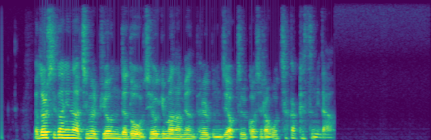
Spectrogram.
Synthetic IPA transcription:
jʌdʌɭɕ͈iɡaɲinat͡ɕimɯɭpiʌnɯnde̞dot͡ɕe̞uɡimanɦamjʌnpjʌɭmund͡ʑeʌp̚s͈ɯɭk͈ʌɕʰiɾaɡot͡ɕʰek͈akʰe̞s͈ɯmɲida

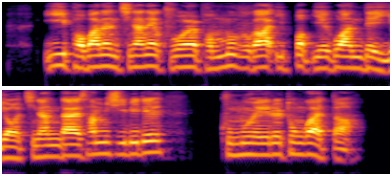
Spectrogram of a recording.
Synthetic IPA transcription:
ipʌbanɯnt͡ɕinane̞kuwʌɭpʌmːubuɡaʔip͈ʌb̚je̞ɡoɦande̞ijʌt͡ɕinandaɭsʰamɕʰibiɾiɭ | kuŋmuwe̞ɾɯɭtʰoŋɡwaɦe̞t̚t͈a̰

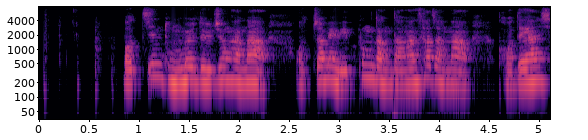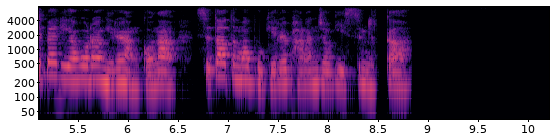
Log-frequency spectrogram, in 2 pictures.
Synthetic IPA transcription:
mʌt͡ɕ͈intoŋmuɭdɯɭd͡ʑuŋɦanaʌt͡ɕ͈ʌme̞ɥipʰɯŋdaŋdaŋɦansʰad͡ʑanakʌde̞ɦanɕʰibe̞ɾiaɸoɾaŋiɾɯɾank͈ʌnasʰɯdadɯmʌpoɡiɾɯɭpaɾand͡ʑʌɡiːs͈ɯmɲik͈a

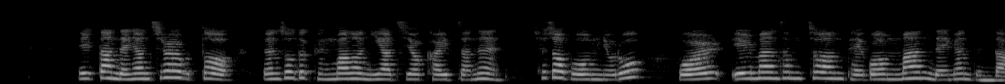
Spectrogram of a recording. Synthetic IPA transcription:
iɭt͈anːe̞ɲʌnt͡ɕʰiɾwʌɭbutʰʌ | jʌnsʰodɯk̚p͈e̞ŋmanwʌniat͡ɕijʌk͈ʰaip̚t͡ɕ͈anɯn | t͡ɕʰwe̞d͡ʑʌboʌmɲoɾo | wʌɾiɭmansʰamt͡ɕʰʌnpe̞ɡwʌnmanːe̞mjʌndwenda

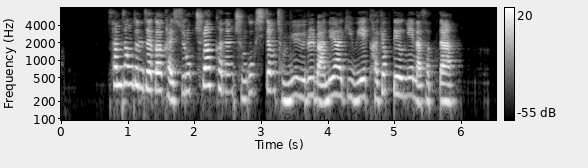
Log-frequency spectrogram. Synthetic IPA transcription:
sʰamsʰʌŋd͡ʑʌnd͡ʑaɡakaɭs͈uɾok̚t͡ɕʰuɾakʰanɯnt͡ɕuŋɡuk̚ɕ͈ʰid͡ʑaŋt͡ɕʌmɲujuɾɯɭmanwe̞ɦaɡiɥiɦe̞kaɡjʌk̚t͈e̞ɯŋe̞nasʰʌt̚t͈a

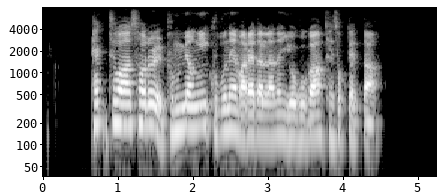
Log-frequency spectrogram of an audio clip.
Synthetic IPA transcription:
pʰe̞k̚tʰɯwasʰʌɾɯɭpumːjʌŋikubune̞maɾɦe̞daɭːanɯnjoɡuɡake̞sʰok̚t͈we̞t̚t͈a

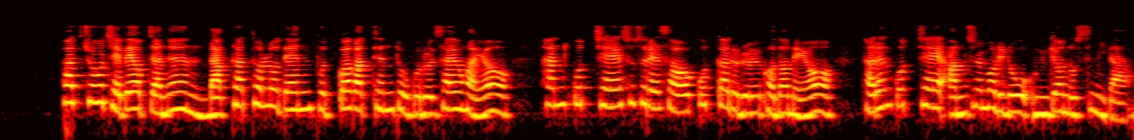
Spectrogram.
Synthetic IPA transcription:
ɸwat͡ɕʰot͡ɕe̞be̞ʌp̚t͡ɕ͈anɯnːak̚tʰatʰʌɭːodwe̞nput̚k͈waɡatʰɯntoɡuɾɯɭsʰajoŋɦajʌ | hank͈ot͡ɕʰe̞sʰusʰuɾe̞sʰʌk͈ot̚k͈aɾuɾɯɭkʌdʌnɦe̞jʌ | taɾɯnk͈ot͡ɕʰe̞ʔamsʰuɭmʌɾiɾoɯmɡjʌnos͈ɯmɲida

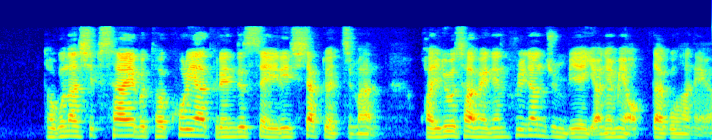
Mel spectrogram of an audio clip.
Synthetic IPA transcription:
tʌɡunaɕʰip̚s͈aiɭbutʰʌkʰoɾiakɯɾe̞ndɯs͈eiɾiɕʰid͡ʑak̚t͈we̞t̚t͡ɕ͈iman | kwaʎːosʰawe̞nɯnɸuʎːʌnd͡ʑumbie̞jʌɲʌmiʌ̰p̚t͈aɡoɦanɦe̞̰jo̰

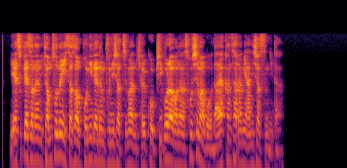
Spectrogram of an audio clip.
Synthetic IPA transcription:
je̞sʰu̥k͈e̞sʰʌnɯnkjʌmsʰone̞is͈ʌs̬ʰʌpoɲidwe̞nɯnpuɲiɕ̬ʰʌt̚t͡ɕ͈imankjʌɭkʰopiɡoɾɦaɡʌnasʰoɕʰimɦaɡonajakʰansʰaɾamiaɲiɕʰʌs͈ɯmɲida

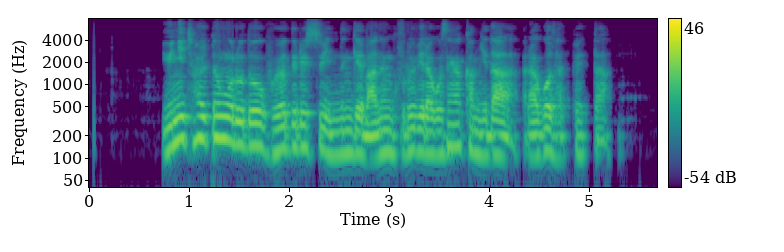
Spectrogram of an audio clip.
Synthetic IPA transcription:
juɲit͡ɕʰwʌɭt͈oŋɯɾodopojʌdɯɾiɭs͈uinːɯnɡe̞manɯnkuɾubiɾaɡosʰe̞ŋɡakʰamɲidaɾʔaɡotapʰjoɦe̞t̚t͈a

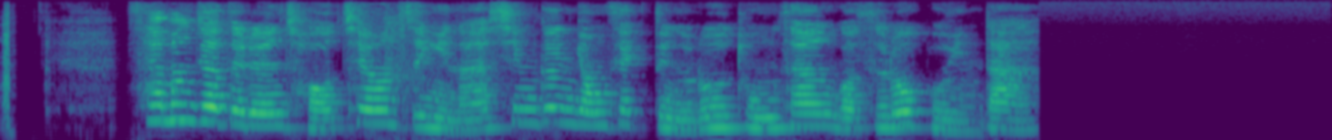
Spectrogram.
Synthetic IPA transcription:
sʰamaŋd͡ʑadɯɾɯnt͡ɕʌt͡ɕʰe̞ont͡ɕ͈ɯŋinaɕʰimɡɯnɡjʌŋsʰe̞k̚t͈ɯŋɯɾot̬oŋsʰaɦanɡʌsʰɯɾopoinda

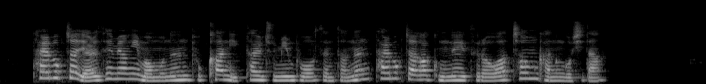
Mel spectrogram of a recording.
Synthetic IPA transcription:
tʰaɭbuk̚t͡ɕ͈ajʌɭsʰe̞mjʌŋimʌmunɯnpukʰanitʰaɭt͡ɕuminpoʌs͈e̞ntʰʌnɯntʰaɭbuk̚t͡ɕ͈aɡakuŋne̞ːtɯɾʌwat͡ɕʰʌɯmkanɯnɡoɕʰida

